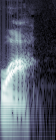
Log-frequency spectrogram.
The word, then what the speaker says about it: Roy: There's a hockey player, Patrick, last name R-O-Y. How would you pronounce that? – Roy. – Wrong. No. It's Patrick Waugh.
